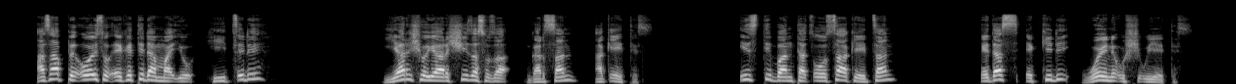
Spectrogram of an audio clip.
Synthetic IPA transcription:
ʔɐs̬ɐpːɛɔjsɔɛkɛt̪ːɪd̪ɐmɐʔjːɔhiːt͡sʼːɪd̪ɪ | jɐɾʃɔjɐɾʃɪzɐsɔzɐ | ɡɐɾsːɐn | ɐkʼe̞ːt̪ːes | ʔɪst̪ːɪbɐnt̪ːɐt͡sʼo̞ːsːaːke̞ːt͡sːɐn | ɛd̪ɐsɛkːɪd̪ɪwɔjnɛʊʃːɪʊje̞ːt̪ːes

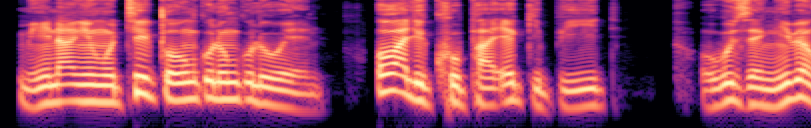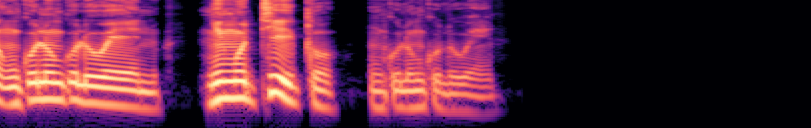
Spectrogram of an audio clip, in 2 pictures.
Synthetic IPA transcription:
minaŋiŋutʰiǁɔuŋkʼuluŋkʼuluwenu | ɔwalikʰupʰaeɡ̥ʱib̥ʱiːtʰʼɛ̥ | uɣuzɛŋiβɛuŋkʼuluŋkʼuluwenu | ŋiŋutʰiǁɔ | uŋkʼuluŋkʼuluweːnu

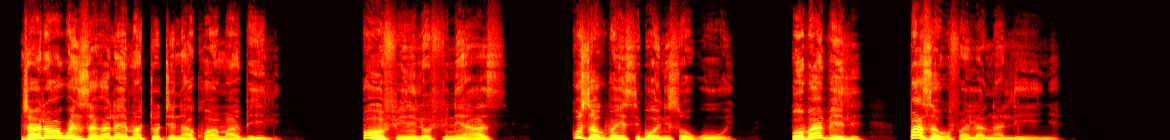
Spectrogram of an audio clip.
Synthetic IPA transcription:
nd͡ʒʱalɔːɣwɛnd͡zʱaɣalaɛmad̥ʱɔd̥ʱɛnakʰɔamaβili | uɦofinilofinɛɦasi̥ | ɣuzaɣuβajisiβonisɔɣuːwɛ | ŋɔβaβili | βazaɣufalaŋaliːɲɛ

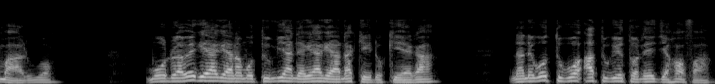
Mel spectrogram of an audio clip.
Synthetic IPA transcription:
maɾuɔ | moːndoaweɣeaɣeanamotumianɛɣeaɣeanakeːdokeɛɣa | naneɣotuɣɔʔatuɣetwɔned͡ʒɛɦɔva

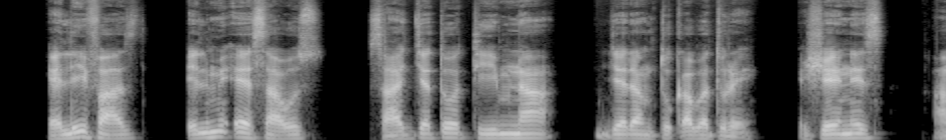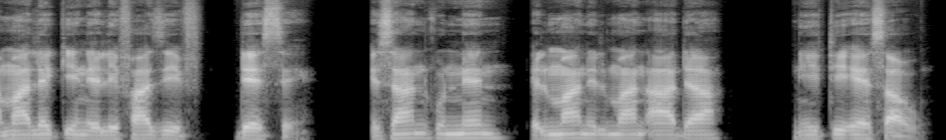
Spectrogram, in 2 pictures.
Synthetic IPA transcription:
ʔɛlɪfaːz | ʔɪlmɪʔesaːwʊsː | aːd͡ʒːɐt̪oːt̪iːmnaː | d͡ʒɛᶑɐmt̪ʊkʼɐbɐt̪ʊɾɛ̰ | ʔɪʃeːnɪs | ʔɐ̰maːlɛkʼːiːnɛlɪfaːziːf | d̪e̞ːsːɛ̰ | ʔɪsaːŋkʊnːe̞ːnɪlmaːnɪlmaːnʔaːd̪aː | niːt̪iːeːsaːʊ̰

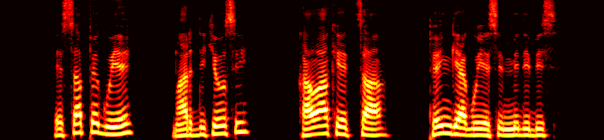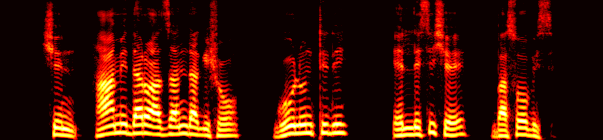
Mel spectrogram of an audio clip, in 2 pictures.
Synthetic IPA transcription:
hɛsːɐpːɛɡʊjɛ | mɐɾd̪ɪkɪjoːsɪ | kɐwaːke̞ːt͡sːaː | pɛŋɡɪjaɡʊjɛsɪmːɪd̪ɪbɪs | ʃɪnhaːmɪd̪ɐɾɔɐzɐnd̪ɐɡɪʃɔ | ɡuːlʊnt̪ːɪd̪ɪ | ɛlːɪsɪʃɛ | bɐso̞ːbɪs

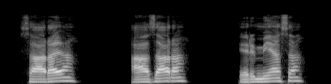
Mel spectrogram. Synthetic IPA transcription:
saːɾɐjɐ | aːzaːɾɐ | ʔɛɾmɪjaːsɐ

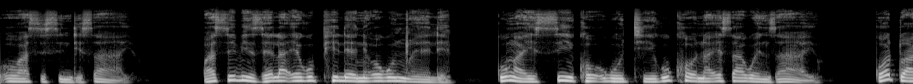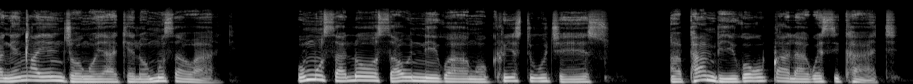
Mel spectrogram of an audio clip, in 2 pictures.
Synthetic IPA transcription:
ɔwasisindʱisaːjɔ | wasiβizɛlaeɣupʰilenioɣuŋ͡ǀʱɛlɛ | ɣuŋajisikʰɔuɣutʰiɣukʰɔnaɛsaɣwɛnd͡zʱaːjɔ | ɣɔd̥ʱwaŋɛŋ͡ǁajɛnd͡ʒʱɔŋɔjakʰɛlomusawaːkʰɛ̥ | umusalɔwsawuniɣwaŋokʰristʼuːd̥ʒ̥ʱeːsu̥ | ŋapʰambʱiɣoɣuǃalaɣwesikʰaːtʰi̥

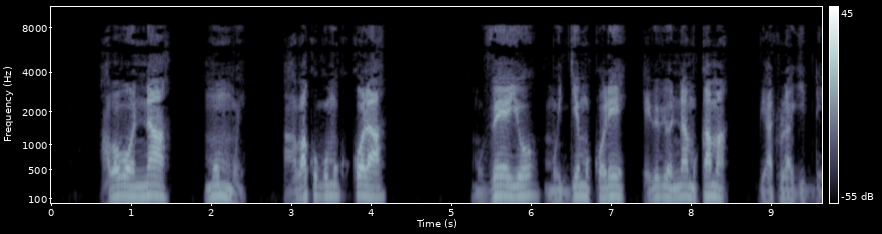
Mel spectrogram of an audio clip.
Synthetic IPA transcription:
a̰βo̞βo̞nːa | mumːwe̞̰ | a̰βakuɡumuku̥ko̞la | muve̞ːjo̞mwiɟːe̞muko̞le̞ː | βjo̞βjo̞nːamukama | βjaːtulaɡidːe̞̰

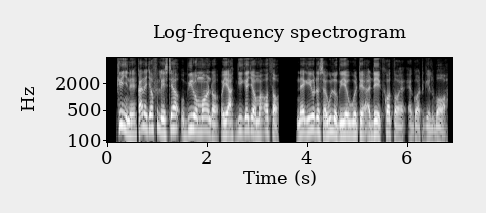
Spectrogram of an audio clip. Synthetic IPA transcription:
kɪɲnɛkanɛd͡ʒɔfɪlɪstɪaʔobiɾomɔndɔʔːjak̚ɡiɡed͡ʒɔmaʔɔt̪ɔ̰ | nɛɡɪjʊdosauloɡɪjawotea̰dekkɔt̪ɔɛɡɔtɡɪlbɔwa̰

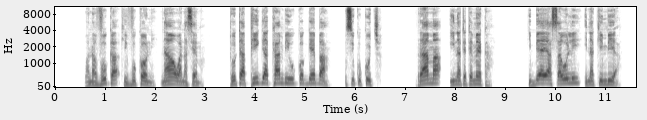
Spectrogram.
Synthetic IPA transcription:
wanavukakivukɔninaɔwanasɛma | tutapiɠakambihukɔɡɛba | usikukut͡ʃḁ | ɾamainatɛtɛmɛka | kiɓɛajasauliːnakimbia̰

